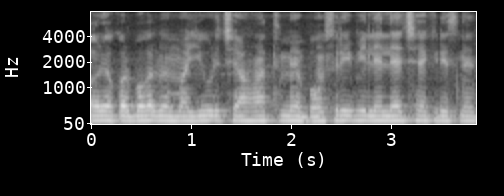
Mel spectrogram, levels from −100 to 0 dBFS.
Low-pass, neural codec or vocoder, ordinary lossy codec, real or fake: none; none; none; real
